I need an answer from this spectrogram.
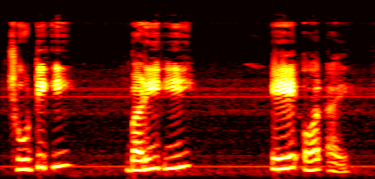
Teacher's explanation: जीभ के अगले हिस्से से उच्चरित स्वर। जो हमारी जीभ होती है उसके अगले हिस्से से जो बोले जाते हैं उन्हें बोलते हैं अग्र स्वर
